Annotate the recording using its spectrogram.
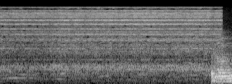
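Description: A steady, high-pitched electronic buzzing tone.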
